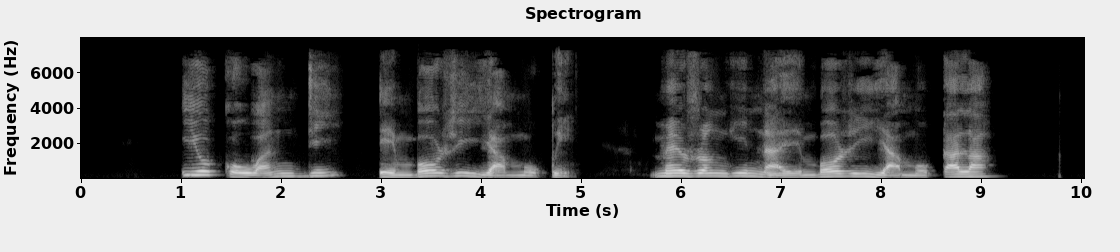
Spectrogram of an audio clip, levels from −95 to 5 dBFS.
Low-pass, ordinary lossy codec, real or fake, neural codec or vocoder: 7.2 kHz; AAC, 32 kbps; fake; codec, 16 kHz, 4 kbps, X-Codec, HuBERT features, trained on balanced general audio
